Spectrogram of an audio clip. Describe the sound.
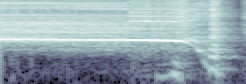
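A person's voice imitates a Nazgul screech: a single shrill, steady high-pitched wail held for nearly a second, then dropping sharply in pitch and breaking off.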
